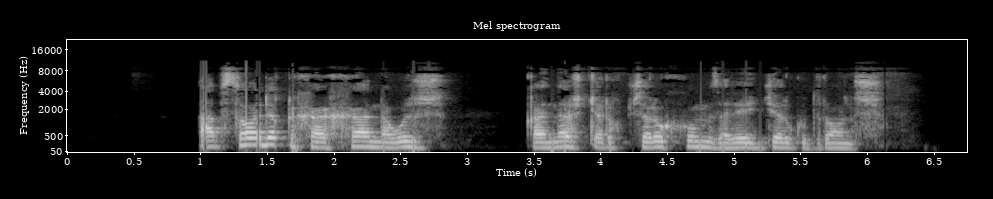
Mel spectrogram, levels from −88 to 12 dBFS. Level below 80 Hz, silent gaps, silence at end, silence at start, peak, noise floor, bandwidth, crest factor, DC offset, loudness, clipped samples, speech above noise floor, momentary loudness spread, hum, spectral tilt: -50 dBFS; none; 0.65 s; 1 s; 0 dBFS; -75 dBFS; 11.5 kHz; 16 dB; under 0.1%; -15 LUFS; under 0.1%; 60 dB; 8 LU; none; -4 dB/octave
